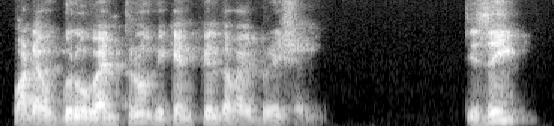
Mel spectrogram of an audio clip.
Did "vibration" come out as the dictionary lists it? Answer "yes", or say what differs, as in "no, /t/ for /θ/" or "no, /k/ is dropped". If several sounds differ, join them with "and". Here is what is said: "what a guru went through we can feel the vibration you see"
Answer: yes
